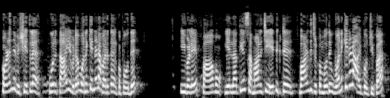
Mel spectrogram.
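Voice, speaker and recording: A woman's voice: high-pitched, expressive, very fast. A middle-aged woman playing a mother-in-law in a TV family drama, speaking in a scolding, motherly way. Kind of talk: TV serial acting.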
